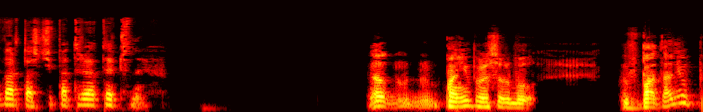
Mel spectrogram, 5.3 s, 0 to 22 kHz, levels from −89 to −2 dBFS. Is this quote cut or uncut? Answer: uncut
